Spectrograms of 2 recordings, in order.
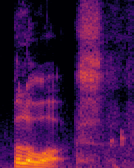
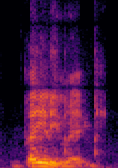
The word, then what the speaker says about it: Bailiwick: Bulwarks. Bulwarks? is that how you say it? It's called the Bulwark of Guernsey, isn't it? Bailiwick.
